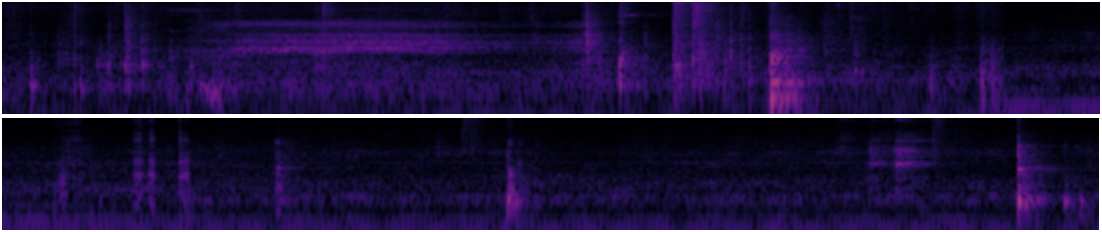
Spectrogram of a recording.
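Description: Kitchen handling sounds while making pancake batter: a rustle as the pancake-mix box is handled, then scattered knocks and clicks of a bowl and measuring cup on the counter. A low steady hum comes in about halfway.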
